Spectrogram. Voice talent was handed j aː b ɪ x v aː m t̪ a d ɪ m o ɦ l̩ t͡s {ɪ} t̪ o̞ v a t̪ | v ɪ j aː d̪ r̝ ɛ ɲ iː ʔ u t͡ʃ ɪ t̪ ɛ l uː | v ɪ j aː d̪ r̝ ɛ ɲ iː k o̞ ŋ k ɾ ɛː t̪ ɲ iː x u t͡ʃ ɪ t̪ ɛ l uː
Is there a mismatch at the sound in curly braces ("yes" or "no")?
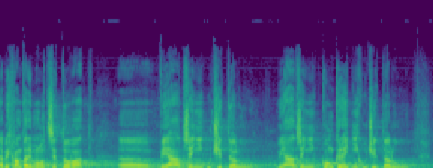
no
